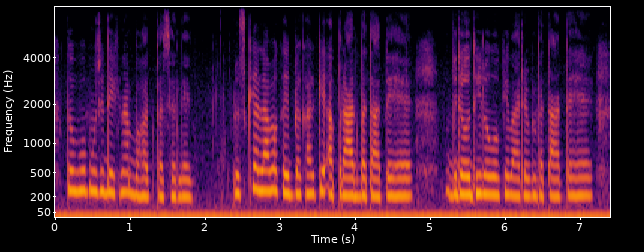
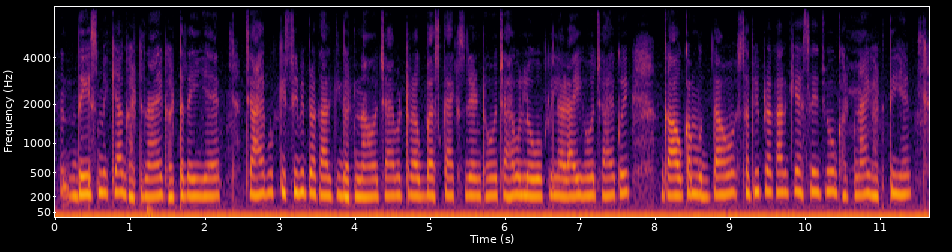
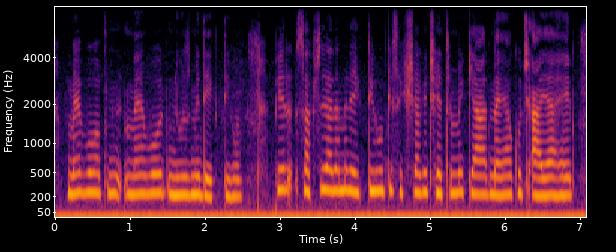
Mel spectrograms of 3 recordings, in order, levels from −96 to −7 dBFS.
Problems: none marked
